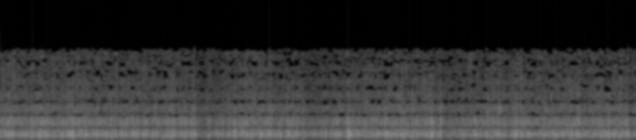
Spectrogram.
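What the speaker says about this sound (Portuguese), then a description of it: "Chuva caindo." Steady rain falling and pattering on surfaces in São José do Belmonte, Brazil, a continuous dense hiss of drops, close and fairly loud, with no voices.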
